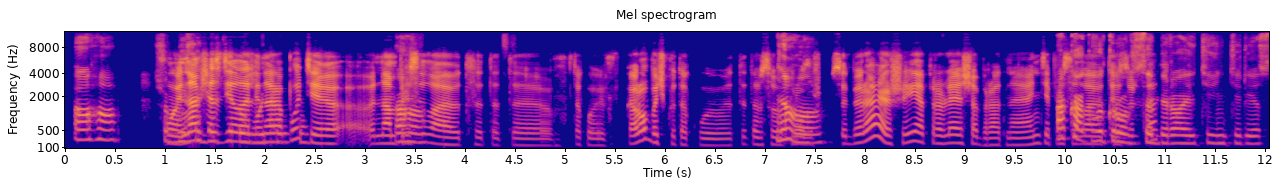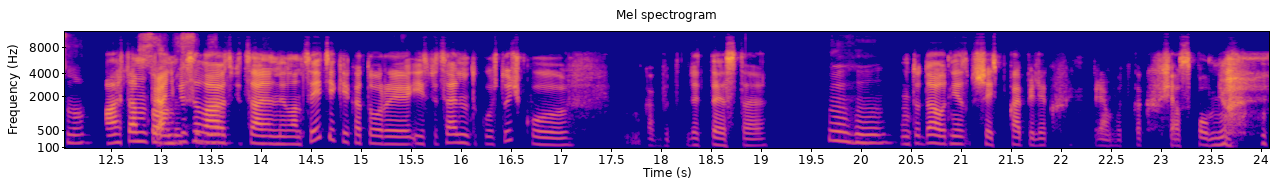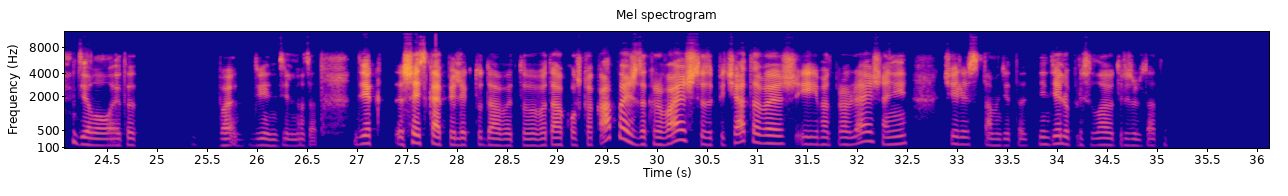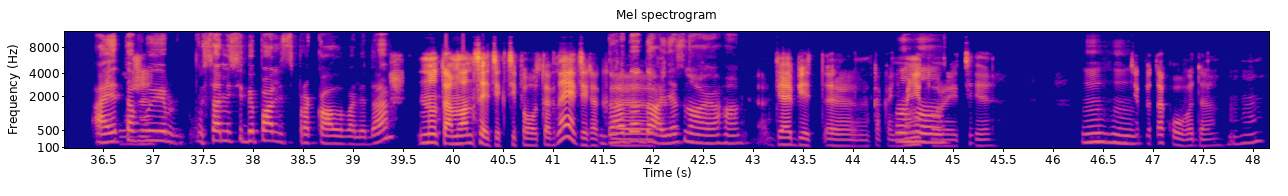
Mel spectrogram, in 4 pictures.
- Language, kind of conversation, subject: Russian, unstructured, Как вы развиваете способность адаптироваться к меняющимся условиям?
- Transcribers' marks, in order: background speech; other background noise; tapping; chuckle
